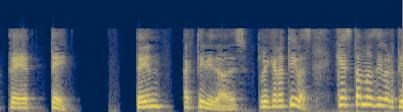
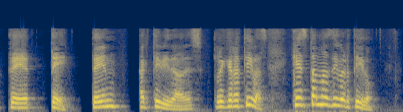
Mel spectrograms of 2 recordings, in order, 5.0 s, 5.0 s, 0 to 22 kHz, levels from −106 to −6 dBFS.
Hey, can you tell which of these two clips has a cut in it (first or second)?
second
